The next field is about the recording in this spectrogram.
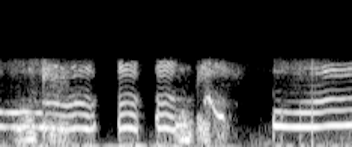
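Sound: newborn baby crying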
